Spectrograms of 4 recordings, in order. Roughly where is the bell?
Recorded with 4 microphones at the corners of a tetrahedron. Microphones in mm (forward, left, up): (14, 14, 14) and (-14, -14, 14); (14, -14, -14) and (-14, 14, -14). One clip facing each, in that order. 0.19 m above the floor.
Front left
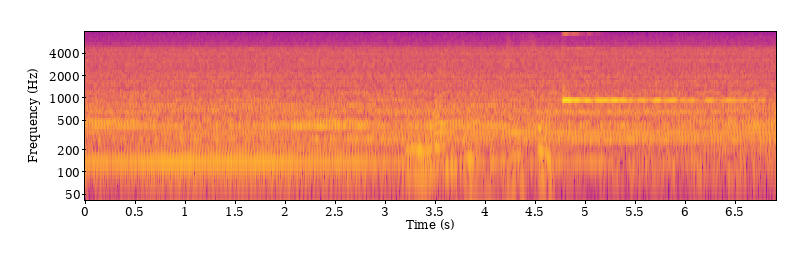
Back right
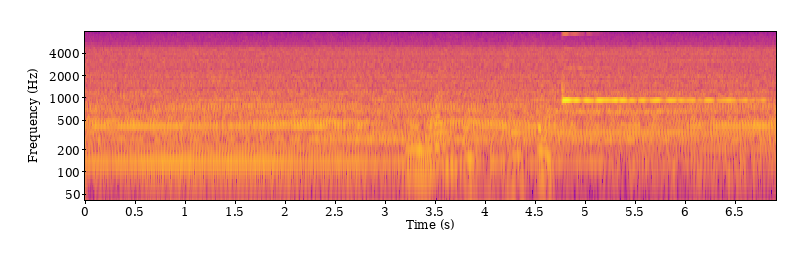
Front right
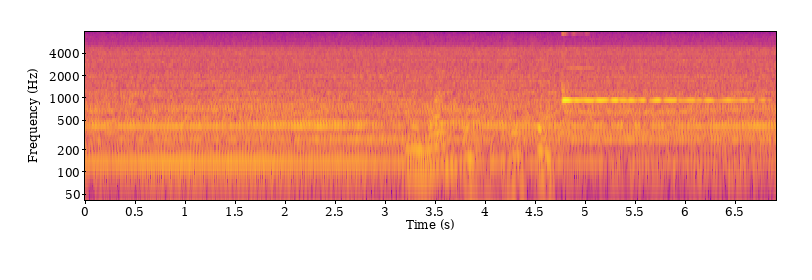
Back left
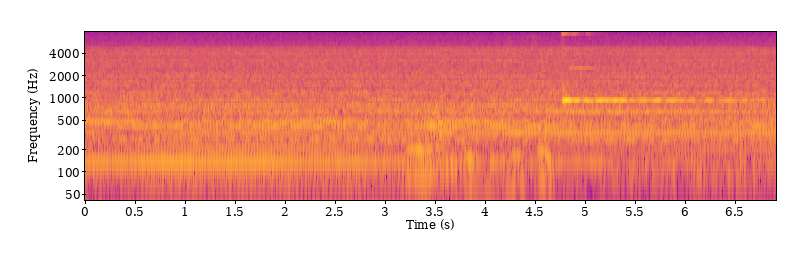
Right.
